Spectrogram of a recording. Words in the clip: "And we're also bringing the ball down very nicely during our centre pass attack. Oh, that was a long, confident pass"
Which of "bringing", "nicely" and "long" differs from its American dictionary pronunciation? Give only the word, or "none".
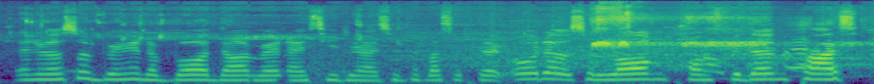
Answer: nicely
